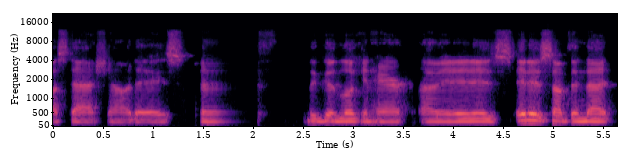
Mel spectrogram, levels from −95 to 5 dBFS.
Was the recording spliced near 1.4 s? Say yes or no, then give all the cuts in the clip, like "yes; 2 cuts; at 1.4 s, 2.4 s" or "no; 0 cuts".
yes; 2 cuts; at 1.4 s, 3.6 s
